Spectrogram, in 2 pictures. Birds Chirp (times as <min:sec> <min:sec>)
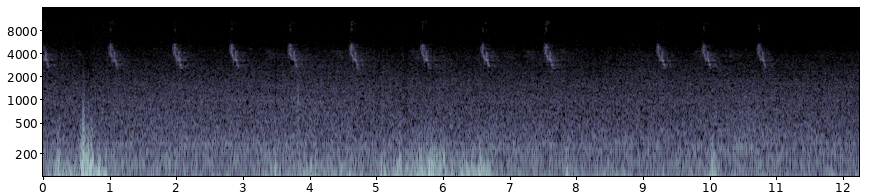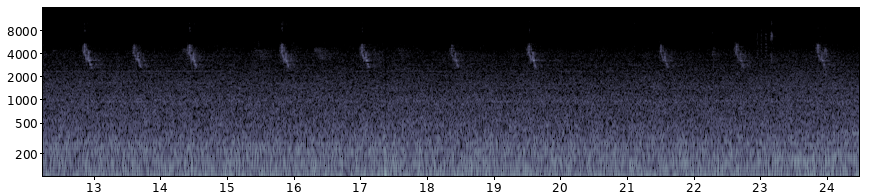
0:00.9 0:01.3, 0:01.9 0:05.0, 0:05.6 0:07.9, 0:09.2 0:11.0, 0:12.3 0:14.7, 0:15.4 0:18.6, 0:19.4 0:19.8, 0:21.4 0:24.2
